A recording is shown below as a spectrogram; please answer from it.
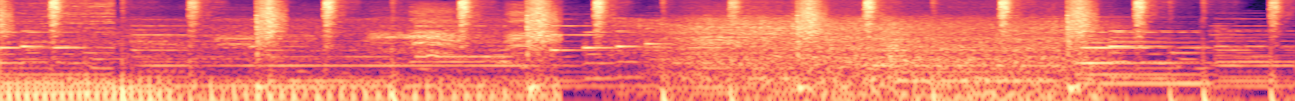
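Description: Background music with a steady beat: a deep kick drum about twice a second, crisp high ticks and sustained notes, with a hissing wash swelling through the middle.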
